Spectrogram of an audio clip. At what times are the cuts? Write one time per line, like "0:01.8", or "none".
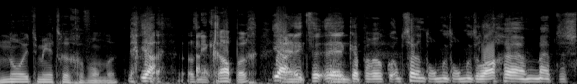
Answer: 0:01.2
0:02.0
0:02.7
0:04.5

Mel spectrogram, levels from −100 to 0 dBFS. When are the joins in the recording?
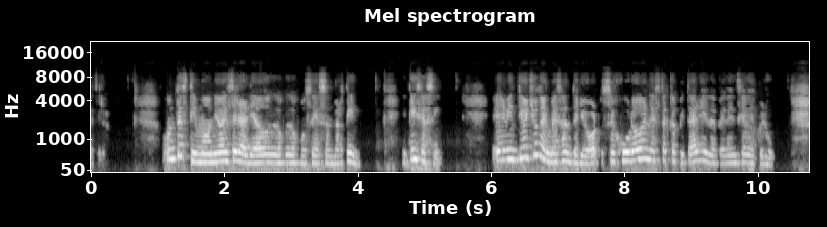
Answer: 0:02.9

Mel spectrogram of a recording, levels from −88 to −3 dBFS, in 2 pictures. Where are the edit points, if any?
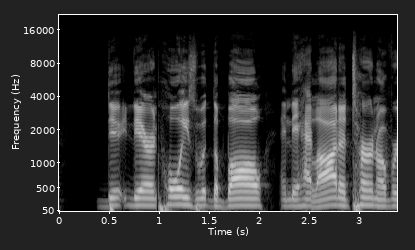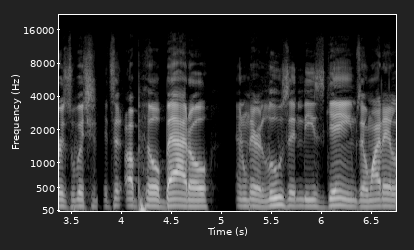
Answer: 0:01.0
0:02.5
0:03.8
0:05.3

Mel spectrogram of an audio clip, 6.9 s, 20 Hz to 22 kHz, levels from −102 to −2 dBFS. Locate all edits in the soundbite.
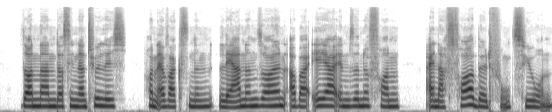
none

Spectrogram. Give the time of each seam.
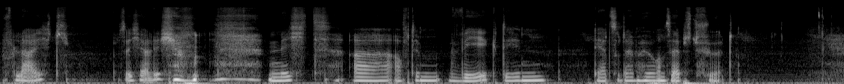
none

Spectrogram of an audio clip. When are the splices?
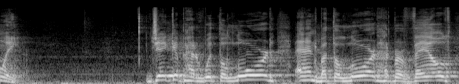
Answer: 0:02.0
0:03.2

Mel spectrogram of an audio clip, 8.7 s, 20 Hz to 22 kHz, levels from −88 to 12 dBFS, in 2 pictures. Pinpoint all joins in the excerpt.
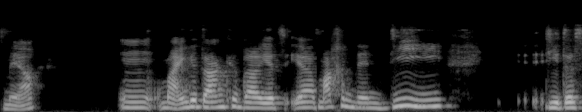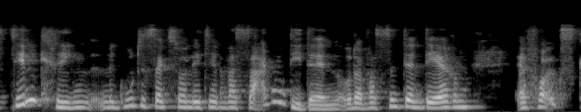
0:01.8
0:02.4
0:04.1
0:04.5
0:06.0

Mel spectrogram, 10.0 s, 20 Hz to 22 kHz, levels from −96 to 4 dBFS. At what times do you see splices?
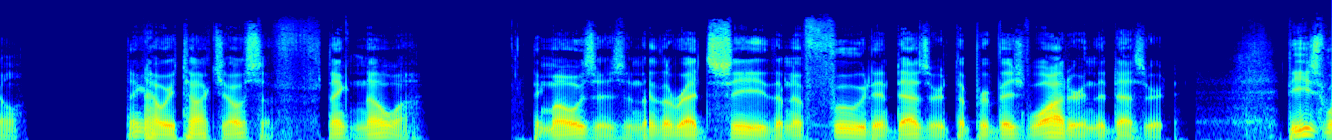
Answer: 0:01.1
0:01.6
0:02.6
0:04.1
0:04.9
0:05.9
0:06.7
0:07.7

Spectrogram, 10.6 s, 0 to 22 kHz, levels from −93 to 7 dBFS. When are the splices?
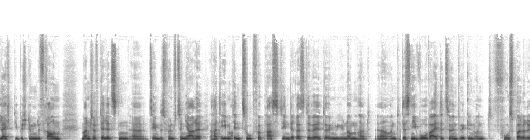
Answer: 0:04.1
0:04.6
0:08.0

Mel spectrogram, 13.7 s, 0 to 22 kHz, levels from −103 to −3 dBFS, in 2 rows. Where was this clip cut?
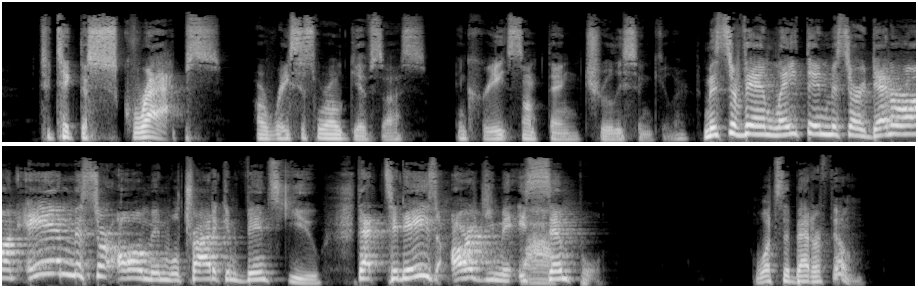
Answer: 0:01.7
0:03.3
0:05.2

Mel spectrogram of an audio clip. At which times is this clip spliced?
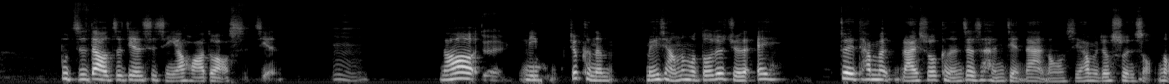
none

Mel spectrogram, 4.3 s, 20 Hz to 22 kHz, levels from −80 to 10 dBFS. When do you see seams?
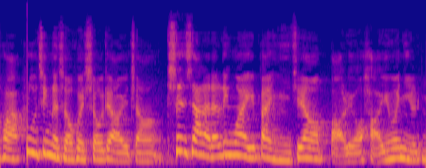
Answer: none

